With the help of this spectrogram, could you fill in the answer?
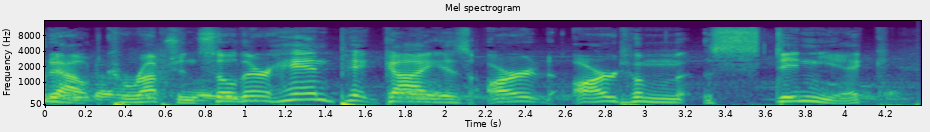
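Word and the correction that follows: Sytnyk: How do I say it? What's his name? Stinyak? – Sitnik. – Sitnik. Okay, Sitnik. Whatever.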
